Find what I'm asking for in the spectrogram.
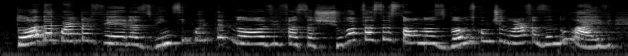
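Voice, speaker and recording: A woman with an extremely high, raised, projected voice sounds animated, her pitch swinging very widely as she keeps a moderate pace with hardly any pauses. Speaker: self-development coach. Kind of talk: live stream talk.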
